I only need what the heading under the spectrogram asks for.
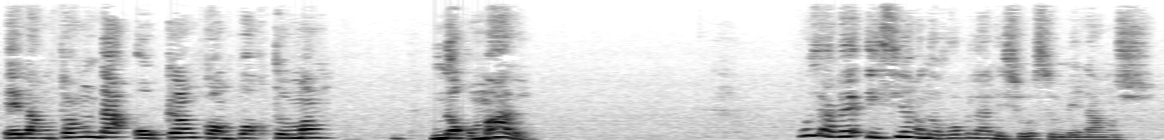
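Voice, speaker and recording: A woman's voice: medium pitch, expressive, a little slow. A woman from Africa lecturing parents in an emphatic, reproachful way, tripping over and repeating words as she hunts for the right one. She sits well back from the microphone, and her voice rings around an echoey room. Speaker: speaker on parenting. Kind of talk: public talk to parents. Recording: echoey room, distant mic.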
